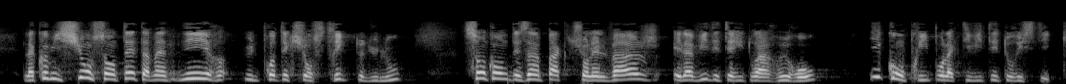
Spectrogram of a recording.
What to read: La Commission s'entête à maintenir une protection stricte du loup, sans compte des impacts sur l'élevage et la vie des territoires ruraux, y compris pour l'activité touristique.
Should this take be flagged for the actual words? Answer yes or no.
no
